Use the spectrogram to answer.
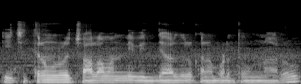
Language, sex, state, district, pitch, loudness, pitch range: Telugu, male, Telangana, Hyderabad, 90 Hz, -17 LUFS, 85-100 Hz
